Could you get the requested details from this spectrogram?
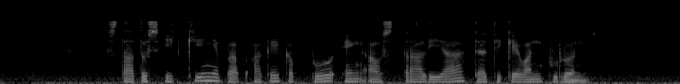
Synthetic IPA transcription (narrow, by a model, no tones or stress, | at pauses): st̪at̪ʊsikiɲəb̥a̤p̚akekəb̥ɔ̤ʔɪŋa̰ust̪ɾaliad̪̥ä̤d̪̥i̤kewanb̥ṳɾɔn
